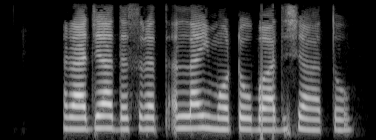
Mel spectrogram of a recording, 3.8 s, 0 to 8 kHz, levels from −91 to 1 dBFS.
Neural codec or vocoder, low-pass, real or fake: none; 7.2 kHz; real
